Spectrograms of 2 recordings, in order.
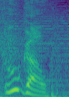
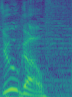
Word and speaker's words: Hugo: That's pronounced Ugo. H-U-G-O is pronounced Ugo.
